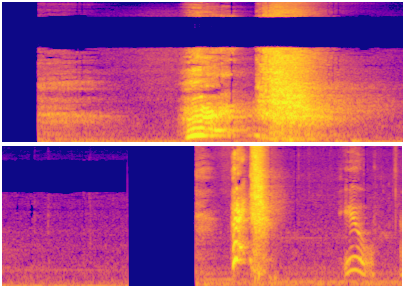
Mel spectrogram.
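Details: Woman sneezing: two loud sneezes, each a sharp inhaled build-up and explosive burst, followed by short voiced sounds.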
